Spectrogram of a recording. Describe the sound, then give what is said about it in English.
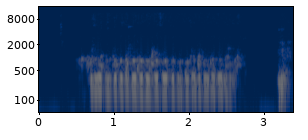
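Gargling water before a meal: a rough, bubbling throat gurgle held for about two seconds, then a short burst after a pause. “Even something as simple before meals as gargling.”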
